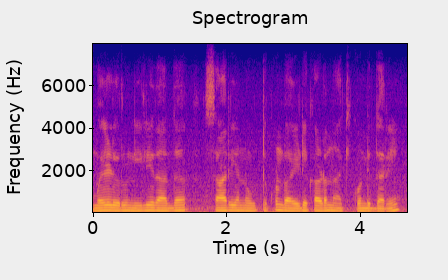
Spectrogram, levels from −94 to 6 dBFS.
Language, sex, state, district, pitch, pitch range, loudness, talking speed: Kannada, male, Karnataka, Koppal, 115 Hz, 115-120 Hz, -17 LUFS, 125 wpm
